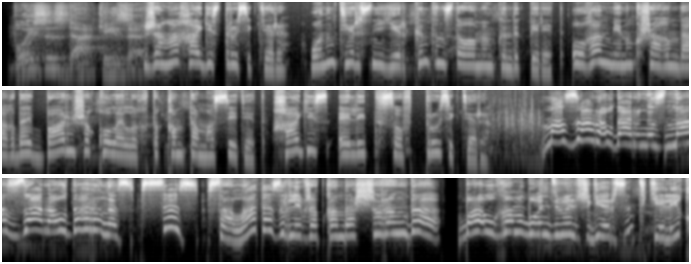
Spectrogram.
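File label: kazakh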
